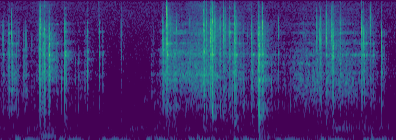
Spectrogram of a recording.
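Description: Long-nailed fingers rapidly slide the painted wooden beads of a wooden abacus so they click against each other. The result is a quiet, irregular stream of short, dry, bright clicks with almost no ring, a few louder taps standing out, and little low end.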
